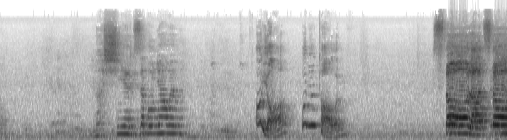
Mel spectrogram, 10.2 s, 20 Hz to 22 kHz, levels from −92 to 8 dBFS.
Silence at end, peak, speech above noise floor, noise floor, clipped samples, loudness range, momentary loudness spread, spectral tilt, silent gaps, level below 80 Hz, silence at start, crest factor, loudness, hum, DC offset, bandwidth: 0 s; 0 dBFS; 29 dB; -40 dBFS; 0.4%; 10 LU; 27 LU; -3 dB/octave; none; -50 dBFS; 0 s; 14 dB; -12 LUFS; none; under 0.1%; 16.5 kHz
